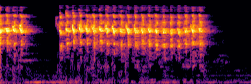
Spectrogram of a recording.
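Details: Kingfisher, known locally as tengek cililin, in a long calling recording kept as tutor material for training other birds. A brief harsh burst is followed by a pause, then a rapid, buzzy, pulsed rattle of about a dozen beats lasting two seconds.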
